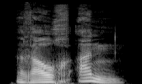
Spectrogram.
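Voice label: "rauch an", German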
